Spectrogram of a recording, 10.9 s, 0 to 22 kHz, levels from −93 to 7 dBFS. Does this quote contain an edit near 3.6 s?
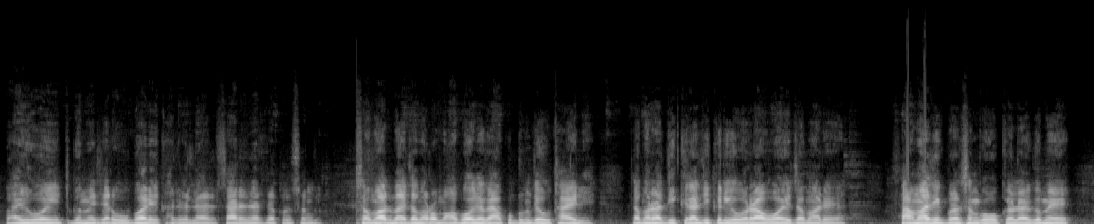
yes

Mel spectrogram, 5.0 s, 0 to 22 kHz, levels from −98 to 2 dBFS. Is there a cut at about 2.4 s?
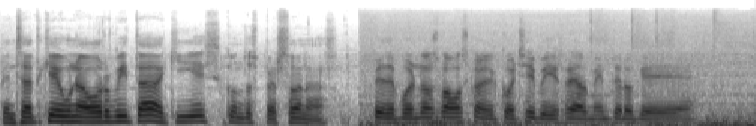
yes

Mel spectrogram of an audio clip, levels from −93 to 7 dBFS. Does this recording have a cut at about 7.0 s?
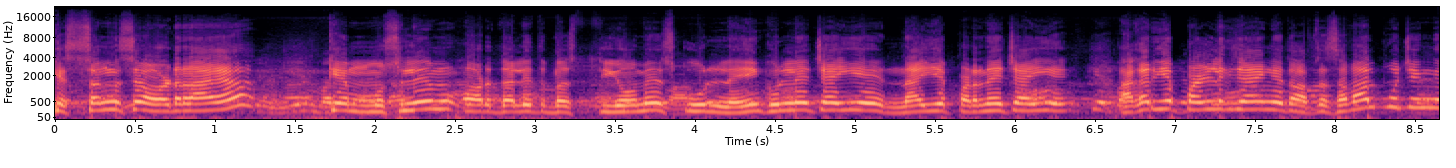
no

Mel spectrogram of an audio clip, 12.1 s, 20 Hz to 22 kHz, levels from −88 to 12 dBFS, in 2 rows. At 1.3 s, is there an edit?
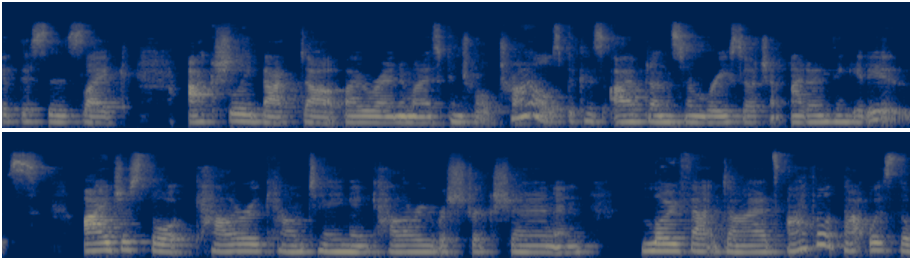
no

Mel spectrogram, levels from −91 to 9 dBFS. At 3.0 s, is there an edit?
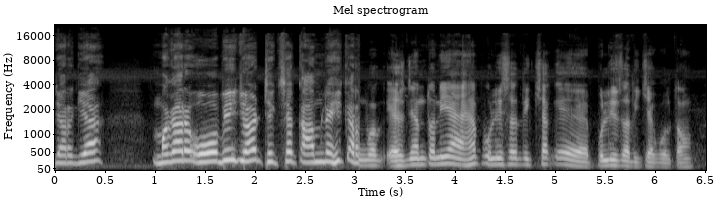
yes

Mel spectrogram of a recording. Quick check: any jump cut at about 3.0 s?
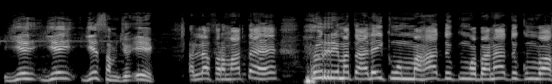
no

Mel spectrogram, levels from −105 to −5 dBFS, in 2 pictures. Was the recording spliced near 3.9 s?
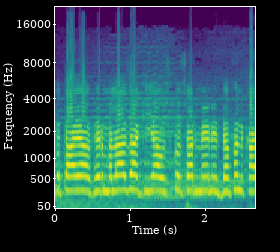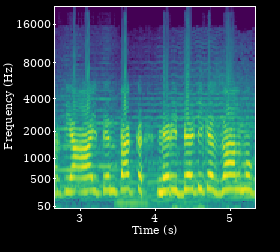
yes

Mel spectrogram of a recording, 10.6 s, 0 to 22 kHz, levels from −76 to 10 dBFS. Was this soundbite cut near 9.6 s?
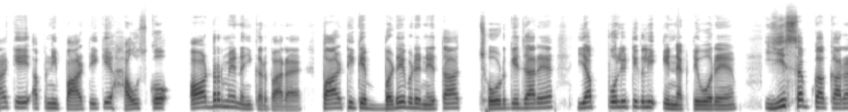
yes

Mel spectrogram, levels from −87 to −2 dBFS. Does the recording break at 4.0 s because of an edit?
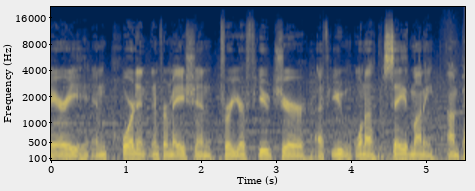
yes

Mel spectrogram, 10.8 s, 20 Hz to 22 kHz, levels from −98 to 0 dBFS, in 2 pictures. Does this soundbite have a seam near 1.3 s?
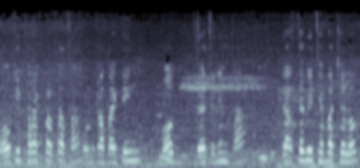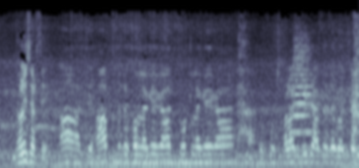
yes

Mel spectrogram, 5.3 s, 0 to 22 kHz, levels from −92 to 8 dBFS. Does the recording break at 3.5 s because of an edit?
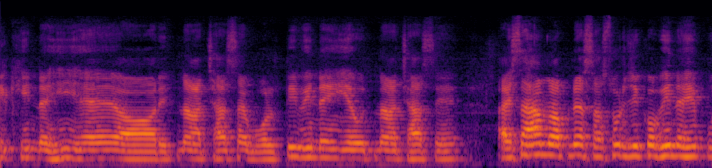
yes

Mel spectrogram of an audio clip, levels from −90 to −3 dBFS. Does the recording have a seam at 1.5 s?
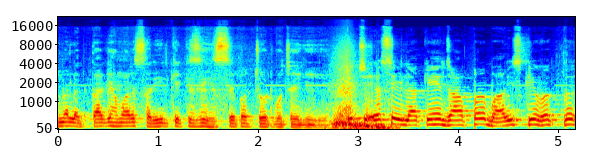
no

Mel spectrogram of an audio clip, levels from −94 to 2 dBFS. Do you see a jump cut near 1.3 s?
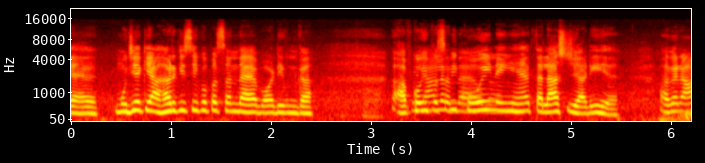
no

